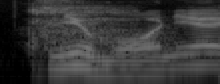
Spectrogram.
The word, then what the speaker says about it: pneumonia: pneumatic pneumatic pneumatic pneumatic so what letter is not pronounced P that P is not pronounced psychologist pneumonia do do you see do you hear the letter P in those words psychologist pneumonia pneumo and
